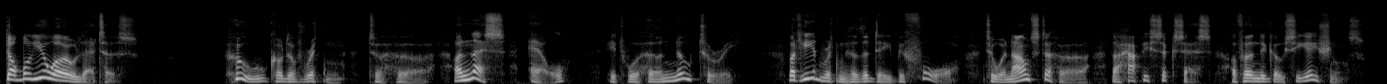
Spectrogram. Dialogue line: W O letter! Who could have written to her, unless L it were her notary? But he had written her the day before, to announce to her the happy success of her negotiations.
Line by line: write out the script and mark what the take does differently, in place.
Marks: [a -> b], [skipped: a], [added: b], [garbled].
W O [letter! -> letters] Who could have written to her, unless L it were her notary? But he had written her the day before, to announce to her the happy success of her negotiations.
